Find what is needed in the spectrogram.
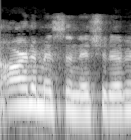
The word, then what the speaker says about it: Artemis Initiative: No, it's the Artemis Initiative.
